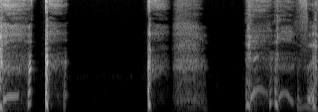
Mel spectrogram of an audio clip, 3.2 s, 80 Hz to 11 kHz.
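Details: Acted cough by a male voice actor playing a young man with a cold and slight fever (36.9°C): several short harsh cough bursts with brief pauses, then a strained voiced cough; simulated.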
